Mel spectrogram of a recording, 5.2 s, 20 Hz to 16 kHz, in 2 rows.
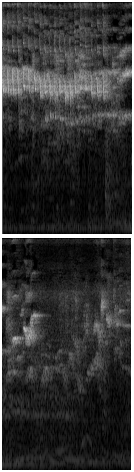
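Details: Caged white-rumped shama of Aceh descent, hatched 23 August 2012 and readied for breeding, delivers a loud high buzzy trill for two seconds, then softer scattered whistles and chatter fading away.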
